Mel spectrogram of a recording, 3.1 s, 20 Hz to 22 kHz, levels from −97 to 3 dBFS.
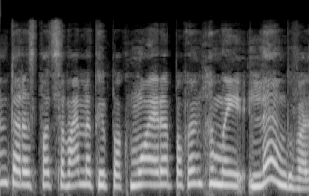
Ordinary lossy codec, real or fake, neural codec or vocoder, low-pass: AAC, 48 kbps; fake; codec, 44.1 kHz, 3.4 kbps, Pupu-Codec; 14.4 kHz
